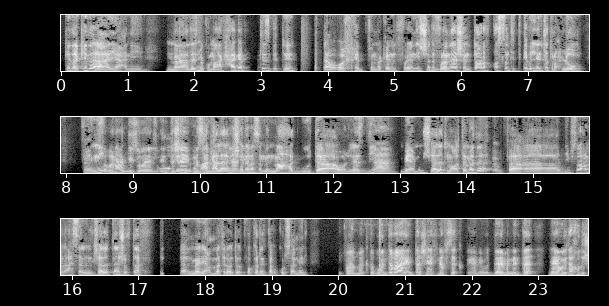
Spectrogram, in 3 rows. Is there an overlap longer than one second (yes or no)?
yes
